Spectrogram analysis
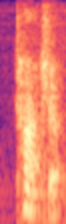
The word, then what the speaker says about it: Tatcha: Yeah, Tatcha. I pronounced it right this time.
